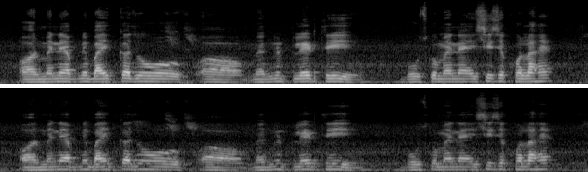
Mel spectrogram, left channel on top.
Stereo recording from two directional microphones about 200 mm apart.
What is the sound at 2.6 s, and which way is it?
A man's voice, 60° left (ahead or behind).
